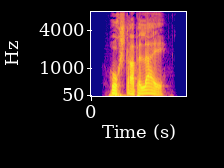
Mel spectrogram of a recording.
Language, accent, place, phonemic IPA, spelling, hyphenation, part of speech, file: German, Germany, Berlin, /hoːxʃtaːpəˈlaɪ̯/, Hochstapelei, Hoch‧sta‧pe‧lei, noun, De-Hochstapelei.ogg
- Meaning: confidence game, imposture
